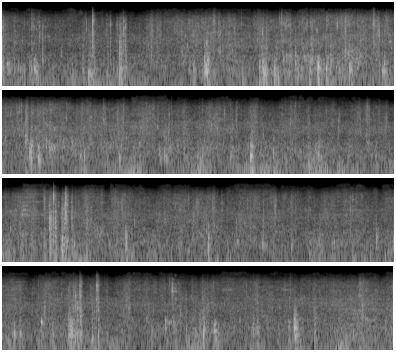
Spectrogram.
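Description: Wind buffeting the microphone and water slapping against the hull of a small outboard boat on open water, in uneven gusts and knocks.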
